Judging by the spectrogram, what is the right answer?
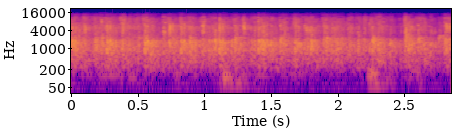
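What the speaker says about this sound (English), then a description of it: "So big round of applause for all of them." Audience applause at a college athletics press conference: steady, dense clapping from a room of people, even in level throughout without any speech.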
